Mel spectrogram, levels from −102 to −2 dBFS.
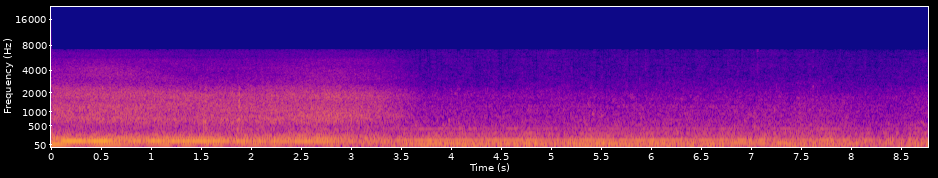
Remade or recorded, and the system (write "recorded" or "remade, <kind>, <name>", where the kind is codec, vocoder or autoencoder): recorded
